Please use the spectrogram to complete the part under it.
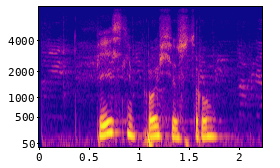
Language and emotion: Russian, neutral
